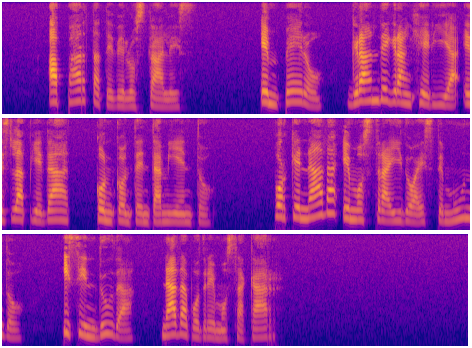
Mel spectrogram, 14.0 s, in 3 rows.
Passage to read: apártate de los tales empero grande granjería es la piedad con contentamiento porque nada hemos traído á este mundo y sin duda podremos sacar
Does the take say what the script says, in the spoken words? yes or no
no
